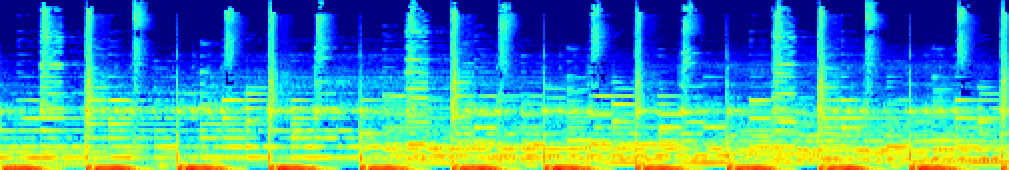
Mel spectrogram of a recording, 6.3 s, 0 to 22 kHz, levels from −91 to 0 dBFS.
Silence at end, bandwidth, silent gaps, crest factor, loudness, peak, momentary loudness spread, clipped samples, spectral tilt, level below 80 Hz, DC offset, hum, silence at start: 0 s; over 20 kHz; none; 12 dB; -26 LUFS; -10 dBFS; 3 LU; under 0.1%; -5.5 dB/octave; -24 dBFS; under 0.1%; none; 0 s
